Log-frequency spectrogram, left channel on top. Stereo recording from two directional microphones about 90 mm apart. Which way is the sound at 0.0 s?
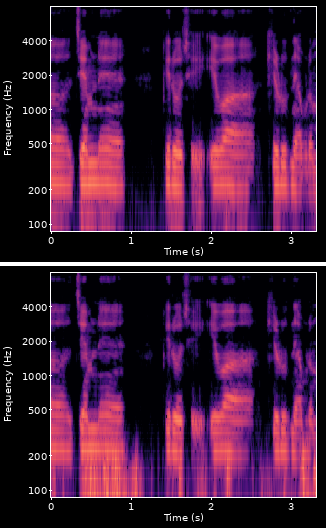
40° right (ahead or behind).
